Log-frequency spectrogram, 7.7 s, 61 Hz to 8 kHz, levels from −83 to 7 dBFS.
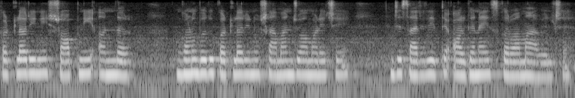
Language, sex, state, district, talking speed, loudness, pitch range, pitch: Gujarati, female, Gujarat, Valsad, 155 wpm, -14 LUFS, 190-200 Hz, 195 Hz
